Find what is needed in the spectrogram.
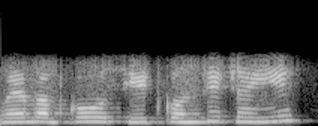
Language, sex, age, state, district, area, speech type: Hindi, female, 18-30, Madhya Pradesh, Gwalior, rural, conversation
